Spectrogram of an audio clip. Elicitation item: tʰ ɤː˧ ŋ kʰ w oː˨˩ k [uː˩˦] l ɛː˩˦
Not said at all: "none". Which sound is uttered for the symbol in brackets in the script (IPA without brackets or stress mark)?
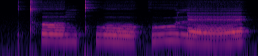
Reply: uː˥˩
